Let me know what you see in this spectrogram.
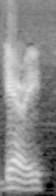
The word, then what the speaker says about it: Gerry: It goes back to Elbridge Gerry, spelled Gerry, but it's pronounced Gerry.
